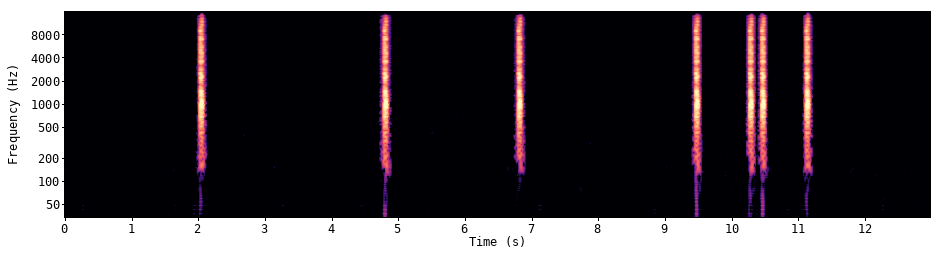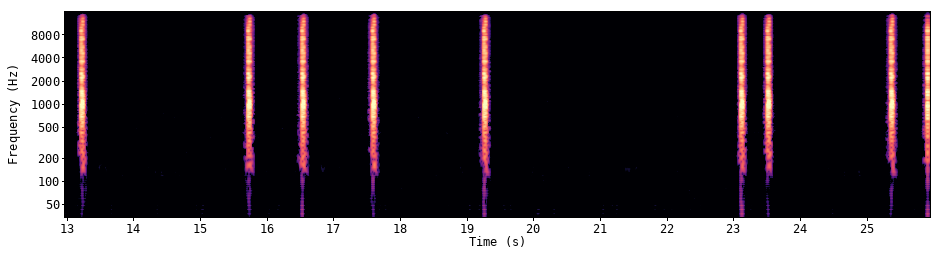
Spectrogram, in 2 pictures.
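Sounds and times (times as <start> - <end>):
computer mouse clicks: 2.0 - 2.3, 4.7 - 5.1, 6.8 - 7.0, 9.4 - 11.4, 13.1 - 13.5, 15.6 - 16.8, 17.5 - 17.8, 19.2 - 19.6, 23.1 - 23.8, 25.3 - 25.9.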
